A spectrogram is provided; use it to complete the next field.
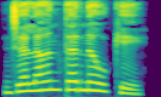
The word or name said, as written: ಜಲಾಂತರ್ನೌಕೆ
